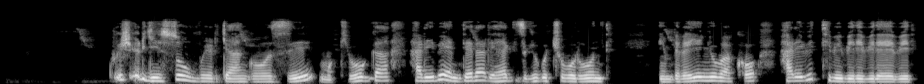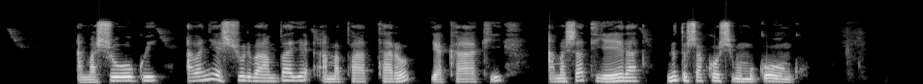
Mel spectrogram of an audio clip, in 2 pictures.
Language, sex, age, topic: Rundi, female, 25-35, education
